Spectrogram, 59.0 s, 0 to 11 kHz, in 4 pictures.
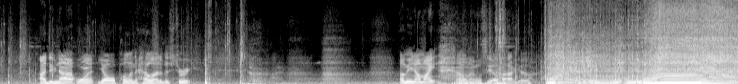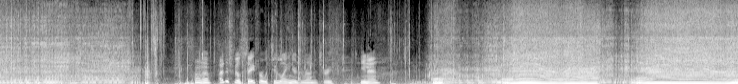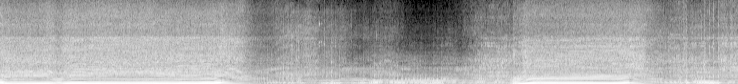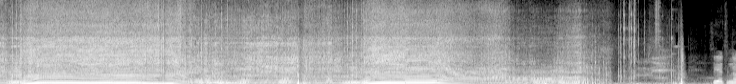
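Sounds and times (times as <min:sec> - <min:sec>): chainsaw cutting wood: 0:10.0 - 0:19.0, 0:22.6 - 0:57.6.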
